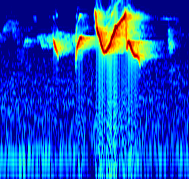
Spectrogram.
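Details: Kept saffron finch singing in pica style; two brief chips followed by a sliding, swooping flourish that climbs and falls quickly, clean and high with little background noise.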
